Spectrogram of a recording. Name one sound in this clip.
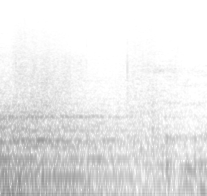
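A heavy blow lands with a loud crash.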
